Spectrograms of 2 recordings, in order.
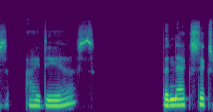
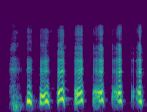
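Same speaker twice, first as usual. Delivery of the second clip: amused laugh; 9 semitones higher, 5 dB louder than usual. Real, not acted. Amused by the story.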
